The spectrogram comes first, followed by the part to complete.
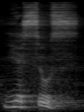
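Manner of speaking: Jesus said as "Yesus", with a Y. Shown as a demonstration. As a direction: slowly say "Jesus" with Y replacing the J. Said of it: "it's not pronounced Jesus".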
